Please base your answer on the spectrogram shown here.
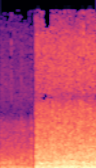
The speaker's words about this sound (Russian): Ну-ка, будет волна. Брызги. Немножко. Брызнуло.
